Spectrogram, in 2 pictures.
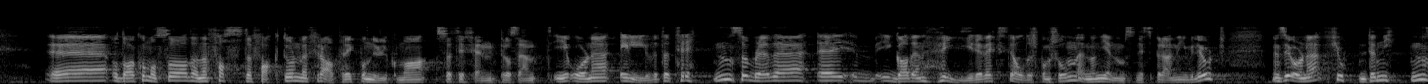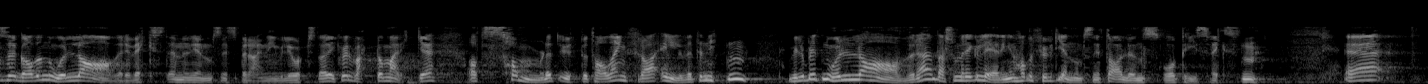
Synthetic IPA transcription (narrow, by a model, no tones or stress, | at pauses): ɔd̪ɑːkʰɔmːɔsːɔd̪ɛnːəfɑst̪əfɑkt̪ʊəɳmɛfɾɑ̰ːt̪ʰɾɛk̚pʰɔnʉlkʰɔmɑsœt̪ːɪfɛmpʰɾʊsɛ̰nt̪ʰɪoːəɳəɛlʋət̪ʰɪlt̪ʰɾɛt̪ːn̩sɔblɛd̪ɛ | ɡɑːd̪ɛɛnhœʏəɾəʋɛkst̪ɪɑld̪əʂpɑŋʂuːnn̩ɛnːɛnjɛnːɔmsnɪt̪sbəɾæɪnɪŋʋɪlːəjʊʈː | mɛnsɪoːəɳəfjʊʈːɳ̩t̪ɪlnɪt̪ːn̩sɔɡɑːd̪ɛnuːəlɑːʋəɾəʋɛkst̪ɛnːɛnjɛnːɔmsnɪt̪sbəɾæ̰ɪnɪŋʋɪlːəjʊʈːd̪̥ɛhɑɾɭiːkəʋɛlʋæʈːɔmæɾkə | ʔɑt̪sɑmlət̪ʉːt̪̚bət̪ʰɑːlɪŋfɾɑʔɛlʋət̪ʰɪlnɪt̪ːn̩ | ʋɪlːəblɪt̪nuːəlɑːʋəɾəd̪æʂɔmɾɛɡʉleːɾɪŋənɦɑd̪ːəfʉlt̪jɛnːɔmsnɪt̪ːəɑlœnsɔpʰɾḭːsʋɛ̰kst̪n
